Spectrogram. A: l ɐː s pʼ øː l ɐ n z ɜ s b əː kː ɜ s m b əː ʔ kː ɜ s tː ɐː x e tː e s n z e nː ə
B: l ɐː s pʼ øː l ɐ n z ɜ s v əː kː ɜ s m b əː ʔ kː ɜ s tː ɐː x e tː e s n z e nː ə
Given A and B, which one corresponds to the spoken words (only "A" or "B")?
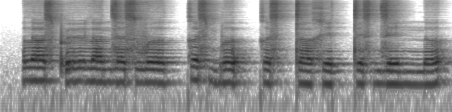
B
